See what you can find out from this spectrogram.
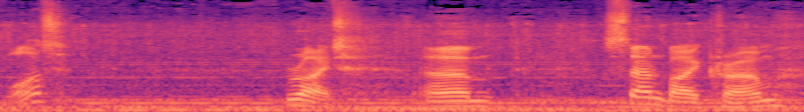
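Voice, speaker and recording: Guy acting a stern space general, fed up n urgent, mid pitch, very animated, sci-fi audio drama. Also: very slow, over music. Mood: exasperated. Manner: urgent, commanding, impatient.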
